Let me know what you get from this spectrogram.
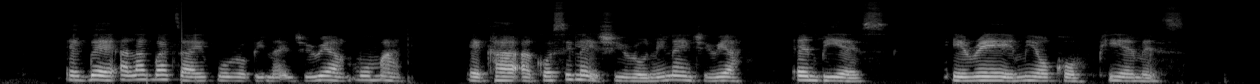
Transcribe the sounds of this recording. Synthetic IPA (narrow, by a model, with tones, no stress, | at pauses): ɛ˨ɡ͡bɛ˨a˦la˦ɡ͡ba˦ta˨i˨kʷo˧ɾɔ˨bi˨na̰˨i˨d͡ʒi˦ɾi˦a˦˨mũ˦ma˦˨n˨ | ɛ˨kʰa˦a˨kʰɔ˦si˦lɛ˦˨i˨ʃi˨ɾo˨nĩ˨˦na˦˨i˨d͡ʒi˦ɾi˦a˦˨ | ɛ˦nbi˦ɛ˨s | e˨ɾe˦e˨mĩ˦ɔ˧kʰɔ˨pʰi˦ɛ˦mɛ˦˨s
